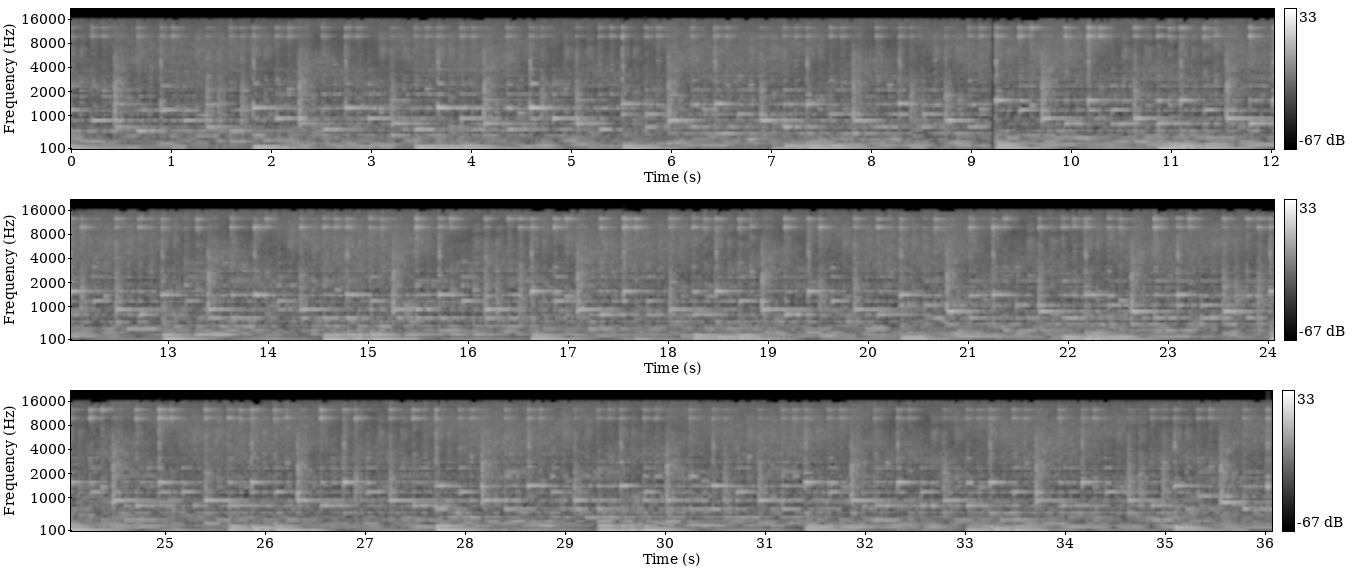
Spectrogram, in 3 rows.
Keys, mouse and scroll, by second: 0.2 click, 1.8 shift+middle click, 2.3-7.0 typing, 3.6 click, 4.5 click, 5.5 click, 6.2 click, 7.2 click, 8.2-10.4 typing, 11.2 click, 11.4 ctrl+s, 11.7-13.0 middle drag, 13.0 ctrl+middle click, 13.5 middle click, 14.1-15.7 typing, 16.3 click, 16.5 ctrl+s, 16.7-20.3 middle drag, 20.3 click, 23.2 shift+z, 24.9 middle click, 25.7 click, 29.7 ctrl+middle click, 30.8 r, 31.1 Down, 34.1 Return, 34.9 r, 35.1 Down, 35.6 Return, 35.7 ctrl+s.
